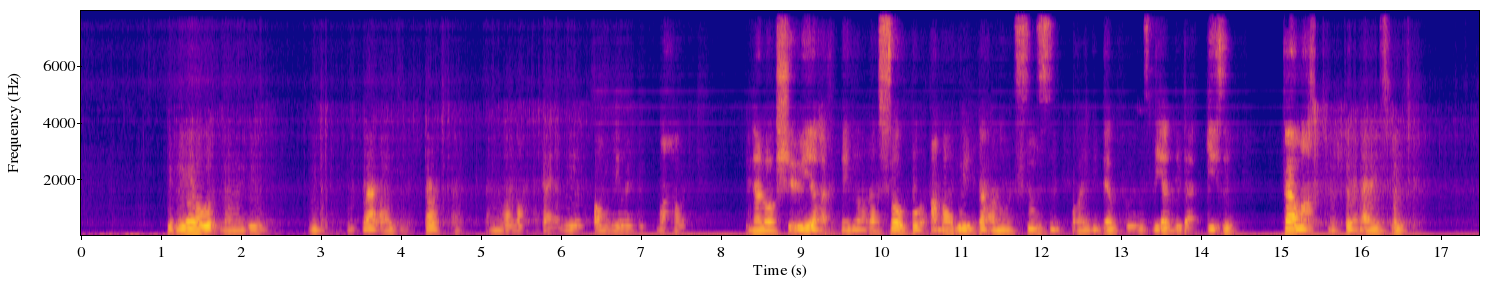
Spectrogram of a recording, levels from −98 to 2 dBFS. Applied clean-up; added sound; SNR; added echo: neural mask model DeepFilterNet 3.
